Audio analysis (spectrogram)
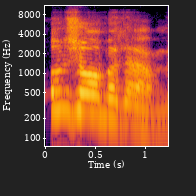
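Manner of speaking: a hammed-up French hello; bad French accent. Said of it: "I can't do a French accent".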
